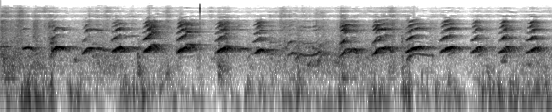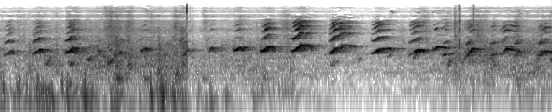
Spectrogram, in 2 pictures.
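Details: Excited male Brittany spaniel greeting his puppies nose to nose, giving a rapid, nearly continuous stream of short high whines and squeaky yips, about three a second, with brief pauses, sniffing and rustling underneath.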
